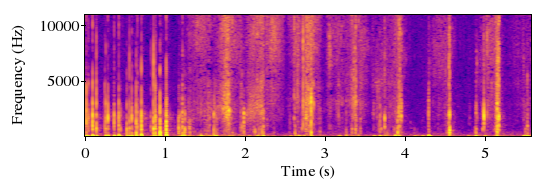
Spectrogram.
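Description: A small, dark, quilted faux-leather purse, hollow with a squishy textured surface, is held in both hands and rapidly tapped and scratched with fingertips and nails. Quick, dry taps with soft low thumps mix with bright scratchy crinkling, which runs in a dense, steady stream throughout.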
